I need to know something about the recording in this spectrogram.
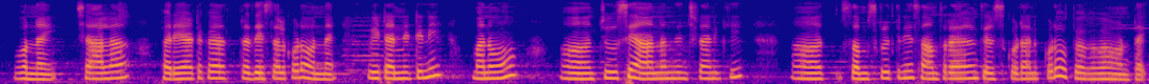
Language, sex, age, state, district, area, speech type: Telugu, female, 60+, Andhra Pradesh, West Godavari, rural, spontaneous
